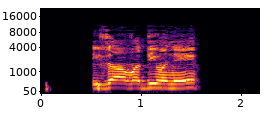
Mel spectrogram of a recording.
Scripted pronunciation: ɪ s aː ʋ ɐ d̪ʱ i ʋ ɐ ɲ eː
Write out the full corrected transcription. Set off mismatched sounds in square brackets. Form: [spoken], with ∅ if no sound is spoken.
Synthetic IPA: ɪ [z] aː ʋ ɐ d̪ʱ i ʋ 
